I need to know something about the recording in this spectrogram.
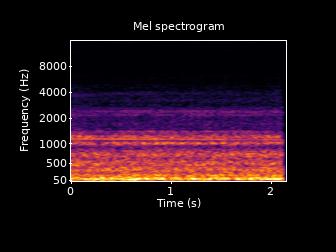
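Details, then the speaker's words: Chinese 12V 5kW diesel parking heater with 3-button LCD, powered by a generator with the car off, getting quieter as it settles: steady even roar with deep low rumble, plane-like, no knocks or surges; normal running, very hot outlet air. "you can tell it's getting quieter sounds a bit like a plane i mean not as loud but i'm just saying the sound"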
